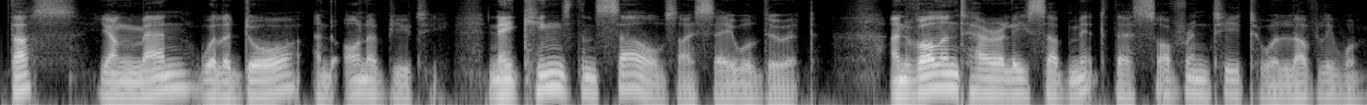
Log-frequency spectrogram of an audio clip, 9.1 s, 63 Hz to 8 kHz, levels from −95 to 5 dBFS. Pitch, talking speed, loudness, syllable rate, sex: 95 Hz, 165 wpm, -22 LUFS, 5.3 syllables/s, male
